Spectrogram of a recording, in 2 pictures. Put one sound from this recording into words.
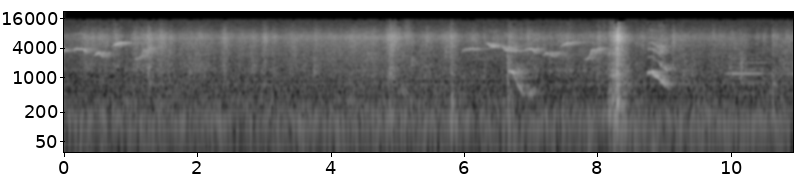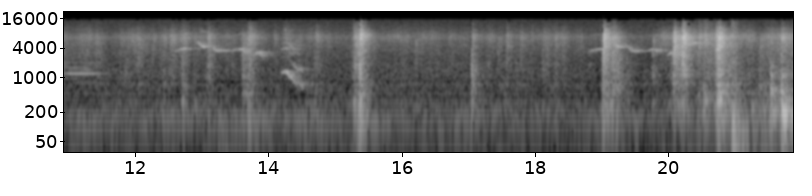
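A diaper crinkles as it is handled.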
